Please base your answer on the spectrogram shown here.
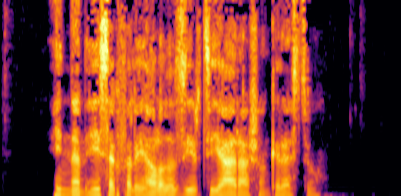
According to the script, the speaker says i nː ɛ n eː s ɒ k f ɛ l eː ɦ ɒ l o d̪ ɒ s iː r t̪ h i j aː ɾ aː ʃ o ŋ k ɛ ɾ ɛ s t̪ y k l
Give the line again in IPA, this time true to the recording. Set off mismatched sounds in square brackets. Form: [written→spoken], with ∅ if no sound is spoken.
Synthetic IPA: i nː ɛ n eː s ɒ k f ɛ l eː ɦ ɒ l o d̪ ɒ [s→z] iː r t̪ [h→s] i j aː ɾ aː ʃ o ŋ k ɛ ɾ ɛ s t̪ y [k→∅] l

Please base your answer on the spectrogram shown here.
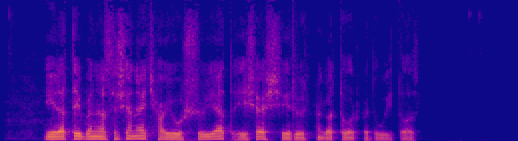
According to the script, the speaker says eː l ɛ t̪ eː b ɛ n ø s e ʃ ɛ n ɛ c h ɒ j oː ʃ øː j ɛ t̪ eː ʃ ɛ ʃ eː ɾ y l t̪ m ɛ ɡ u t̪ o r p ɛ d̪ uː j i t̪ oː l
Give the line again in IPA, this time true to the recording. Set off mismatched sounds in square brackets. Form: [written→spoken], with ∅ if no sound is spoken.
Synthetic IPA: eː l ɛ t̪ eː b ɛ n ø s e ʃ ɛ n ɛ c h ɒ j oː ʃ øː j ɛ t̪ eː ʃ ɛ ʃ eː ɾ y l t̪ m ɛ ɡ [u→ɒ] t̪ o r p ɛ d̪ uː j i t̪ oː l

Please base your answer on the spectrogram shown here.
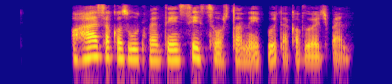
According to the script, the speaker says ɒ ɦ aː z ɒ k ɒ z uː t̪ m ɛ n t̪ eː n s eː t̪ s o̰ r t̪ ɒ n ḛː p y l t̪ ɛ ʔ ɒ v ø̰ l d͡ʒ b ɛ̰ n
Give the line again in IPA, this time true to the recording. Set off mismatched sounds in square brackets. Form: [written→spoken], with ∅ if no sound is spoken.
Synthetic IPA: ɒ ɦ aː z ɒ k ɒ z uː t̪ m ɛ n t̪ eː n s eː t̪ s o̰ r t̪ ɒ n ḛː p y l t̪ ɛ [ʔ→k] ɒ v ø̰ l d͡ʒ b ɛ̰ n

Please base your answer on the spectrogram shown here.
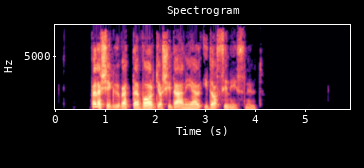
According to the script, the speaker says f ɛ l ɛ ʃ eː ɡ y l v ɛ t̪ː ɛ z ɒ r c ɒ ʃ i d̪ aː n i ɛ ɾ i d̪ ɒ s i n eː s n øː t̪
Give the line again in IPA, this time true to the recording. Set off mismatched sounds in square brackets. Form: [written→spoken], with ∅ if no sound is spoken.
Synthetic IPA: f ɛ l ɛ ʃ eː ɡ y l v ɛ t̪ː ɛ [z→v] ɒ r [c→ɟ] ɒ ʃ i d̪ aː n i ɛ [ɾ→l] i d̪ ɒ s i n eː s n øː t̪

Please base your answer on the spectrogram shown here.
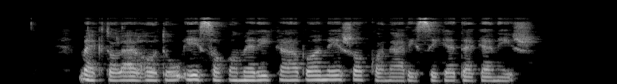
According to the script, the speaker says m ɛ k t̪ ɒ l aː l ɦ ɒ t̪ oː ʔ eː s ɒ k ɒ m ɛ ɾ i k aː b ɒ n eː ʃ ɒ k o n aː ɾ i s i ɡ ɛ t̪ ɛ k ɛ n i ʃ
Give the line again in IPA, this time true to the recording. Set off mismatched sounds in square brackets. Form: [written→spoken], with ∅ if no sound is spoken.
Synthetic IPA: m ɛ k t̪ ɒ l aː l ɦ ɒ t̪ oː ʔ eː s ɒ k ɒ m ɛ ɾ i k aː b ɒ n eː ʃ ɒ k [o→ɒ] n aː ɾ i s i ɡ ɛ t̪ ɛ k ɛ n i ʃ

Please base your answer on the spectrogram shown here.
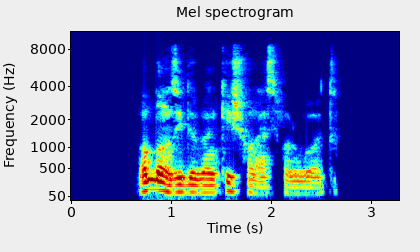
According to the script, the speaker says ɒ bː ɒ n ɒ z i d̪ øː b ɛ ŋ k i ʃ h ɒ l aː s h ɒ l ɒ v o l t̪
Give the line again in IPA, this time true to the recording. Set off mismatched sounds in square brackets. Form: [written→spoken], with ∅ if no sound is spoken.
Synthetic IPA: ɒ bː ɒ n ɒ z i d̪ øː b ɛ ŋ k i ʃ h ɒ l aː s [h→f] ɒ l [ɒ→u] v o l t̪

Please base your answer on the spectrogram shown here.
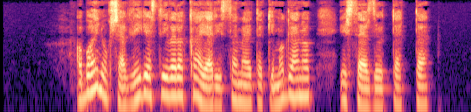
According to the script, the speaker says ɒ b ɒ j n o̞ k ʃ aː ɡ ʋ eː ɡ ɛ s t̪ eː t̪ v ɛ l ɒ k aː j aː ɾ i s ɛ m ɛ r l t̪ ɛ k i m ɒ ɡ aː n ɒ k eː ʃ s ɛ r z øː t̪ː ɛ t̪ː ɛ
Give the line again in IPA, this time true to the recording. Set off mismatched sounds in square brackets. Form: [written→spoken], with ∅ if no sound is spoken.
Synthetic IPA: ɒ b ɒ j n o̞ k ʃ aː ɡ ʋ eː ɡ ɛ s t̪ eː [t̪→∅] v ɛ l ɒ k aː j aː ɾ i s ɛ m ɛ [r→∅] l t̪ ɛ k i m ɒ ɡ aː n ɒ k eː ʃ s ɛ r z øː t̪ː ɛ t̪ː ɛ

